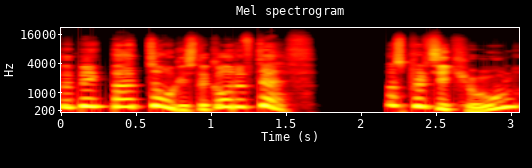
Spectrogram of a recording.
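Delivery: put-on Brummie Birmingham accent, pitched very high. Retelling what his wife said after the episode: imitating a Birmingham accent. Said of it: "in her lovely Birmingham accent".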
